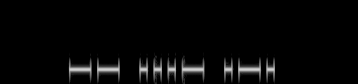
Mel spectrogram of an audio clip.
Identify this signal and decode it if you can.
Morse code, heard as a keyed tone, about 17 wpm, 700 Hz. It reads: MVR
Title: USA Call Sign Postfixes - 3 Letters 17wpm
